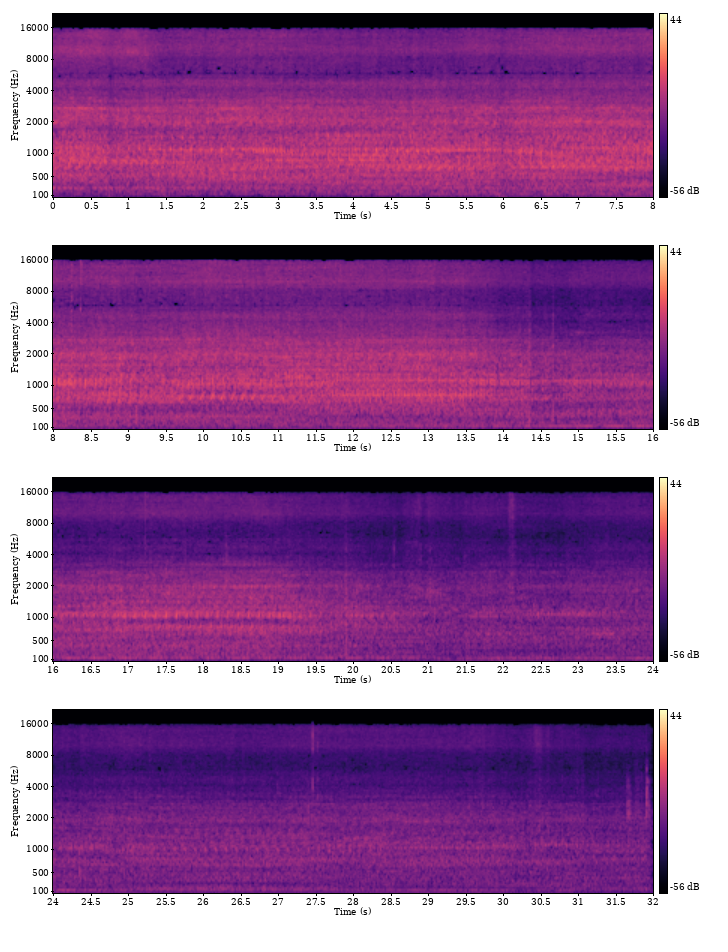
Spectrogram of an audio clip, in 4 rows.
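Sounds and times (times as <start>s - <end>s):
tractor diesel engine idling: 0.0s - 32.0s.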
